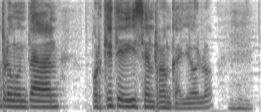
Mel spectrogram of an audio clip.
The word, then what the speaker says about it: Roncagliolo: un poquito el tema cuál es la producción correcta en italiano es algo así como roncagliolo ya pero eso se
